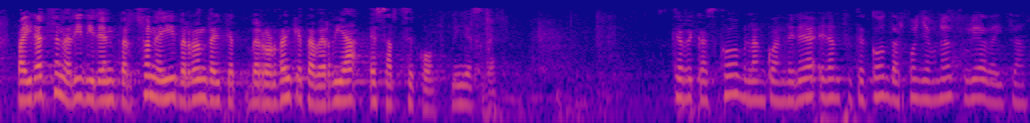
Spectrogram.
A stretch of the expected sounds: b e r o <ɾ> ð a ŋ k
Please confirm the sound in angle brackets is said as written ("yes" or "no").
yes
